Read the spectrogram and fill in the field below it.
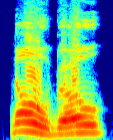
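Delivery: loud, firm alpha tone; confident voice. Shown as a demonstration. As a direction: cut in with full confidence. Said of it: "kung paano ako sumasalita ngayon".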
